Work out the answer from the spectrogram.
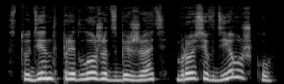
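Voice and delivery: ordinary delivery, nothing marked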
